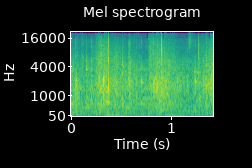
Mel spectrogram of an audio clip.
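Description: Audience applause at a live Hindi poetry performance by Kumar Vishwas, a brief, dense burst of many hands clapping steadily and fairly loud throughout.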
